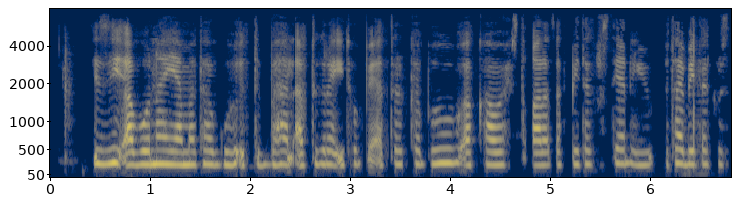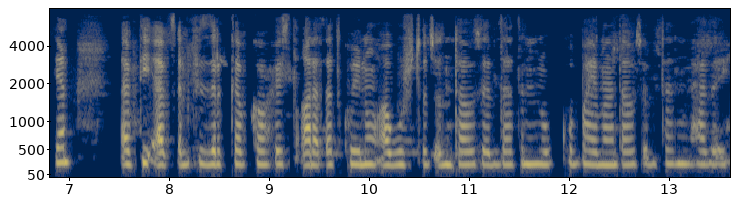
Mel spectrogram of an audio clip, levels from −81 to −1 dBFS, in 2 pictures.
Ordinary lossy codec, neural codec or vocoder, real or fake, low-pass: AAC, 32 kbps; none; real; 7.2 kHz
